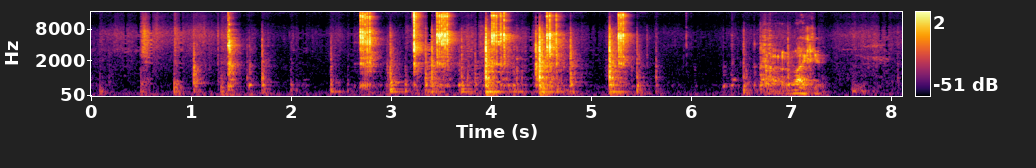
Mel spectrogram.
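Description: Ratchet clicking in quick bursts while a trunk is tightened onto a 1993 Yamaha Riva 125 scooter, close and uneven with short pauses, and a person talking at times.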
